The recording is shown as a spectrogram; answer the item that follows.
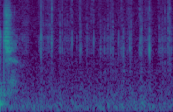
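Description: Faint, irregular soft ticks and scratches of a fine paintbrush dabbing paint onto crepe paper.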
